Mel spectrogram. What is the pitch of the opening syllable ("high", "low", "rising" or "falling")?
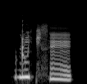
high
